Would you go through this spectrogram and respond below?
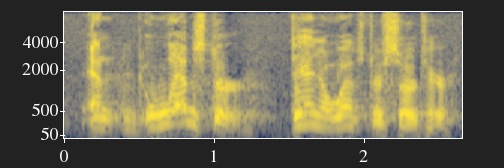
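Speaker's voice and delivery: Sonny in awe. Retold or imitated. Congressman naming great predecessors to his friend, awed. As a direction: imitate a marvelling colleague. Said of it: "he was just in awe of the institution".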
